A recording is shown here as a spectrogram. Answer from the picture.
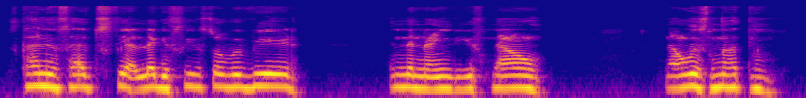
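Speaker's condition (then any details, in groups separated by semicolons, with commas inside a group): Cerebral palsy; cannot walk, uses wheelchair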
